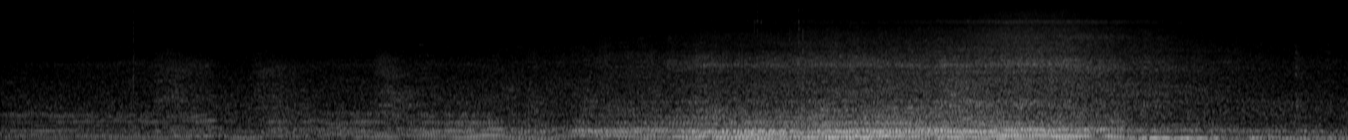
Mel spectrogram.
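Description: A crochet hook clicks softly against yarn.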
